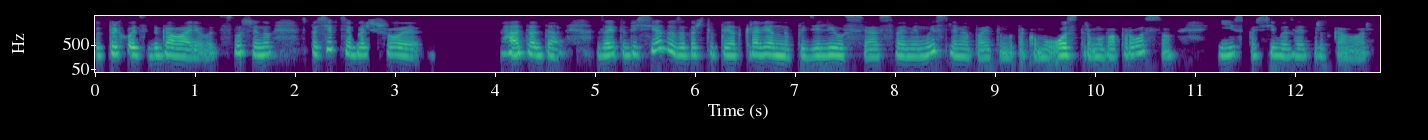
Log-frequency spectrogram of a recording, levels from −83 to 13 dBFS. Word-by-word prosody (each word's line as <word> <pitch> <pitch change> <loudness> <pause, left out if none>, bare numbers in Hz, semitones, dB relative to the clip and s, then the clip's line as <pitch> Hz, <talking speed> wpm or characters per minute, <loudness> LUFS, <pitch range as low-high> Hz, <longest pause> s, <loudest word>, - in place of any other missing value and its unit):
Тут 195 -1 -4
приходится 205 -3 +4
договариваться. 190 -4 +2
Слушай, 240 -3 -1
ну, 210 +1 +1 0.3
спасибо 335 +11 0
те 220 - 0
большое 200 -2 +1 0.8
да, - - +7
да-да. 205 -3 +1 0.3
За 195 0 +2
эту 210 0 +2
беседу, 280 - +1
за 200 -1 +1
то, 200 +1 0
что 200 +1 -7
ты 195 - 0
откровенно 195 -1 +2
поделился 185 -1 -1
своими 180 0 -3
мыслями 205 -3 -1
по - - -5
этому, 80 - -6
такому 85 - -4
острому 195 -3 +2
вопросу. 200 +9 -1 0.4
И 195 0 0
спасибо 195 -2 -4
за 185 -1 -4
этот 185 +2 -9
разговор. 185 -2 -6
195 Hz, 145 wpm, -25 LUFS, 185-210 Hz, 0.8 s, да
